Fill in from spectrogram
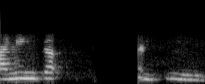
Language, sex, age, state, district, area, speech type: Bengali, female, 30-45, West Bengal, Kolkata, urban, conversation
